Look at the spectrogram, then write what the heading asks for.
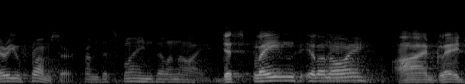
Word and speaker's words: Des Plaines: Hume where are you from sir from Des Plaines Illinois DesPlaines Illinois I'm glad you're here now I know how to pronounce that name and not get my skull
